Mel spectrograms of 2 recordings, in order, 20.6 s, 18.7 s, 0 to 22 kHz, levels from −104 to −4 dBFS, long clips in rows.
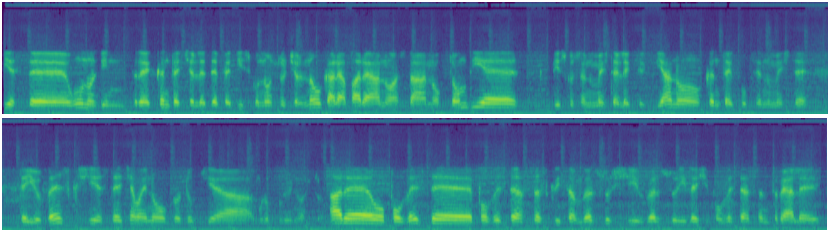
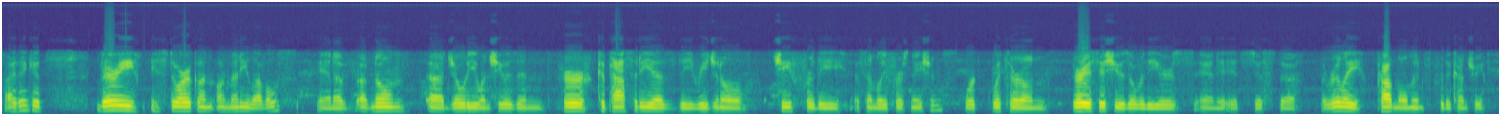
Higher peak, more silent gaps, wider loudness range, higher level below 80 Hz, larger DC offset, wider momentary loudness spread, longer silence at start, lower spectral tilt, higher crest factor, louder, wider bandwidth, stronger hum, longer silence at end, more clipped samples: second, -10 dBFS vs -2 dBFS; neither; about the same, 6 LU vs 4 LU; first, -50 dBFS vs -70 dBFS; neither; about the same, 14 LU vs 14 LU; about the same, 0 s vs 0.05 s; second, -4.5 dB/octave vs -7 dB/octave; about the same, 18 dB vs 18 dB; second, -28 LUFS vs -18 LUFS; about the same, over 20 kHz vs over 20 kHz; first, 50 Hz at -50 dBFS vs none; second, 0 s vs 0.2 s; neither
